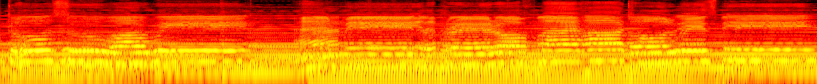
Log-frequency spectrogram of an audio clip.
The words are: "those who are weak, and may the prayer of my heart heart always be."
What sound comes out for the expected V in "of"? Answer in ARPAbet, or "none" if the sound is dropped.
V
